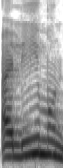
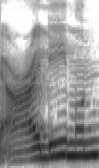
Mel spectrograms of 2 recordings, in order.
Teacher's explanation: علیم یعنی عین کا وسط حلق سے ادا کرنا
